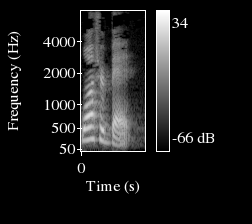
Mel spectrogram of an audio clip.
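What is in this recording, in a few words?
"water bed", English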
